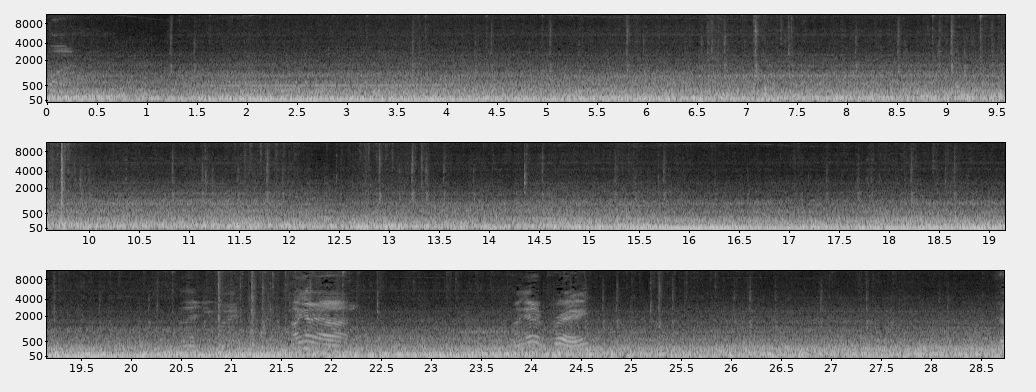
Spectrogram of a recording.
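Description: Semi truck's engine and road noise heard inside the cab while driving, a steady low rumble.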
